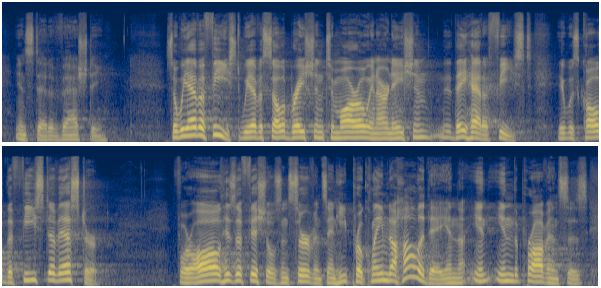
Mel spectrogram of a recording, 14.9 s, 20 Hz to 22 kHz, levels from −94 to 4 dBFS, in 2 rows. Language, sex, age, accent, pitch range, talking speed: English, male, 50-69, American, 130-160 Hz, 175 wpm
